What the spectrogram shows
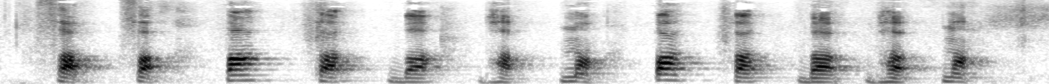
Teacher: যখন উচ্চারণ করতেছি তখন উপরের ঠোঁট আর নিচের ঠোঁট ঠাস করে বাড়ি খাইতেছে, তার মানে এটা ওষ্ঠ।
